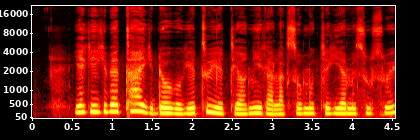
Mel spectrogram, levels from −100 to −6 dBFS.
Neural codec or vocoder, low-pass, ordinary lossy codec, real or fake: none; none; none; real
